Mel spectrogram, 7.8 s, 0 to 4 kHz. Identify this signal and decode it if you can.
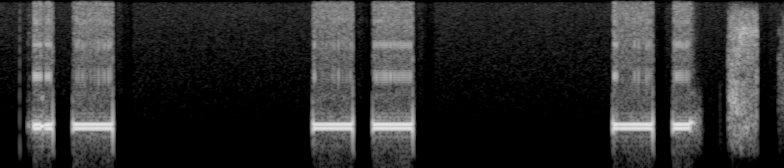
Ringback tone (UK), 400 + 450 Hz.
